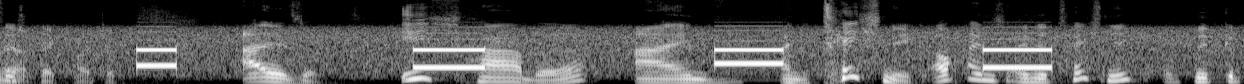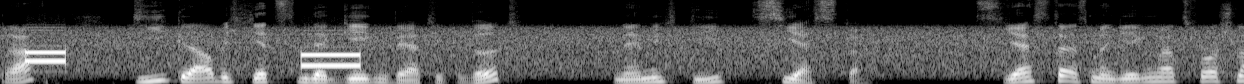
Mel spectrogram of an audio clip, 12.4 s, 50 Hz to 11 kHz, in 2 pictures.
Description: DTMF, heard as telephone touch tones, dialled by hand, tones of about 260 ms, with speech in German. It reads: 6 3 9 3 0 4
